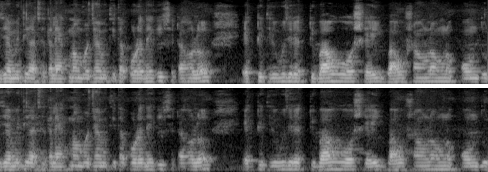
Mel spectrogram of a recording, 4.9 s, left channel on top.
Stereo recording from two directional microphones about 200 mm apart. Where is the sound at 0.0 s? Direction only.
30° left (ahead or behind).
